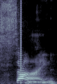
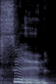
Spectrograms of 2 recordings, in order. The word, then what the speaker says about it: sine: abbreviated as SI n that is sine not sinned we have cosine which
